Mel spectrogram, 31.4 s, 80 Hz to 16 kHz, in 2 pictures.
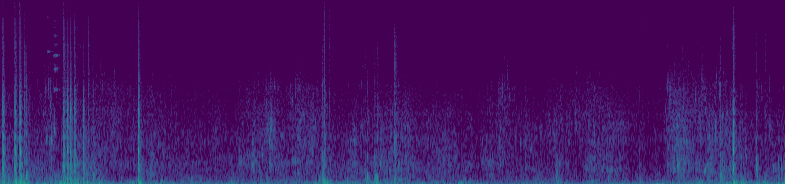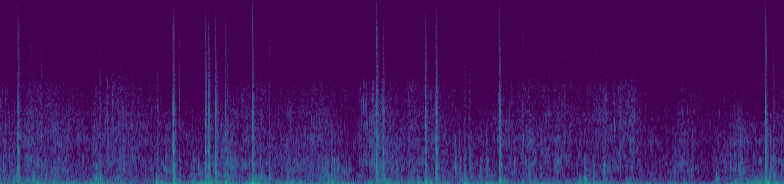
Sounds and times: Sailboat Sailing Interior 0.0 - 31.3
water 0.0 - 31.3
creak 0.0 - 3.0
creak 19.2 - 20.8
creak 23.2 - 23.6

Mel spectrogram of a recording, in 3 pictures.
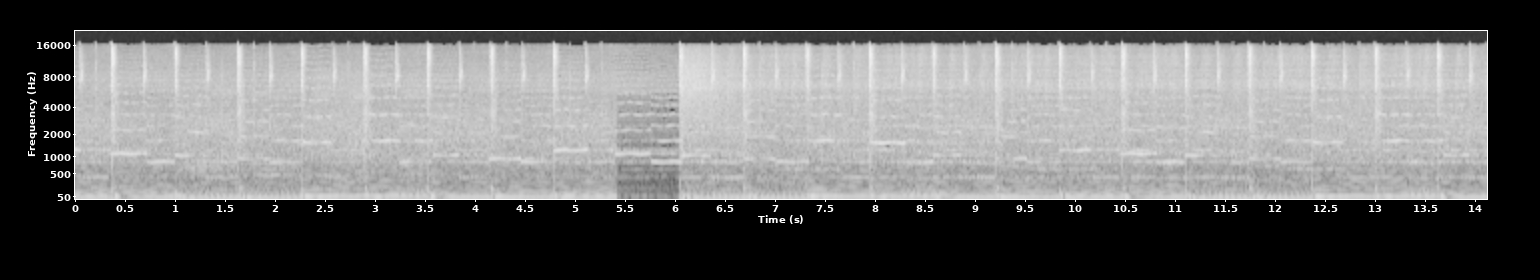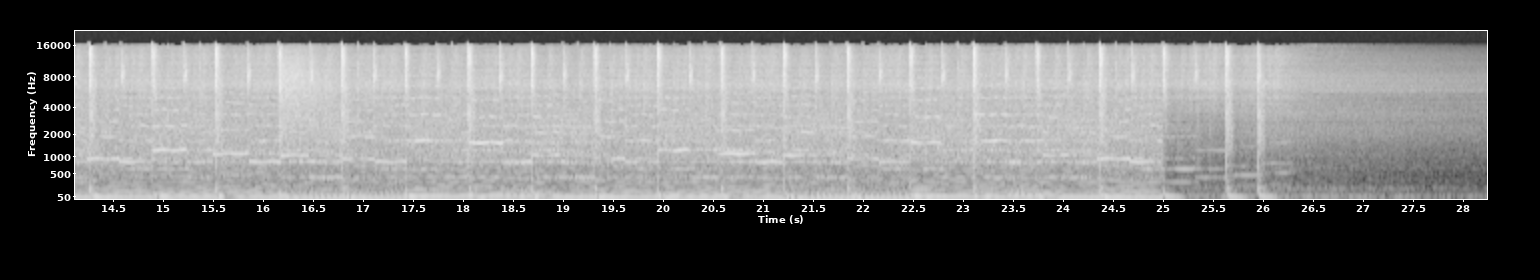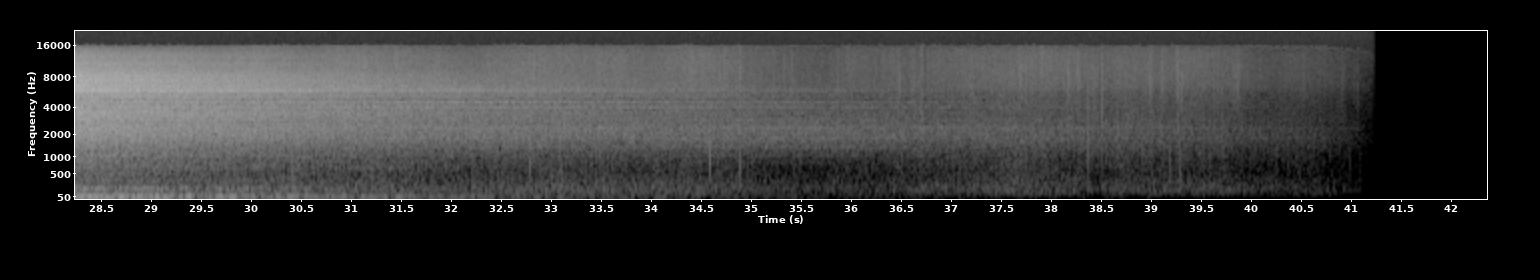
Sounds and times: music 0.0 - 29.6

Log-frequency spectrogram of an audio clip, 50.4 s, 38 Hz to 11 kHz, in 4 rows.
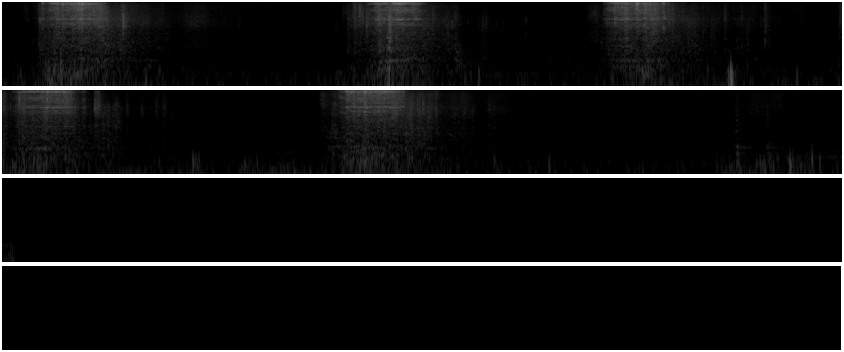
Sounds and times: pulling curtain 0.5 - 3.3
pulling curtain 5.1 - 7.4
pulling curtain 8.8 - 11.6
pulling curtain 12.6 - 15.2
pulling curtain 17.4 - 20.1

